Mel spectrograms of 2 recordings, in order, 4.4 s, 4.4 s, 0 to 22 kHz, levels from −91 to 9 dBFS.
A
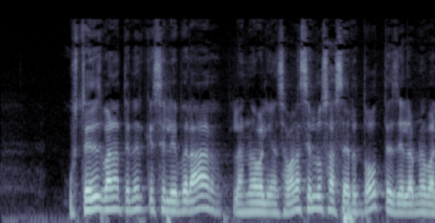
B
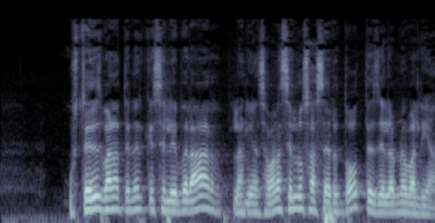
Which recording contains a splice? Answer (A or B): B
